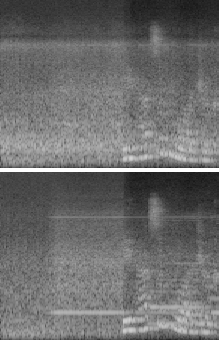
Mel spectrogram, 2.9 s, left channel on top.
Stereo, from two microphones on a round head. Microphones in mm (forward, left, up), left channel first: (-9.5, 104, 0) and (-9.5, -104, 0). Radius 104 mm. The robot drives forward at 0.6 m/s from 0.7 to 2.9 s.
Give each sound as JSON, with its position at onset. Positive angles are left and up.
{"t": 1.6, "sound": "a woman speaking", "side_deg": -30, "distance_m": 0.7}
